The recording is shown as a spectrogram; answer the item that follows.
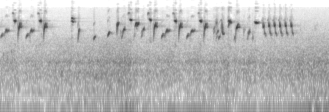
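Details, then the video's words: European goldfinch singing near the river Jerte's flowing water: an unbroken, rapid stream of bright chirping notes rising and falling, closing with a short rattling trill, over soft water rush. "JILGUERO CANTANDO EN EL RÍO/Goldfinch singing in the river/Chardonneret chantant dans la rivère"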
